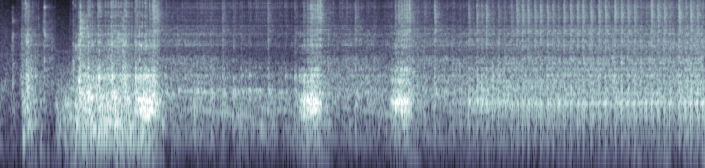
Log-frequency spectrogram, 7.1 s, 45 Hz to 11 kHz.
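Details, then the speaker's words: 2003 KTM 50 Mini Adventure 50cc two-stroke, clean carb and fresh gas, previously over-oiled (premix plus oil injection): revs in uneven bursts, sags and nearly dies, still smoking; stalling, likely from excess oil. "All right. So, it's definitely bogging, but I noticed that even when I rev it and it dies out, it's still shooting out smoke."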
